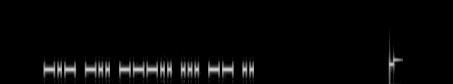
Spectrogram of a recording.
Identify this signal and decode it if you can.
Morse code, heard as a keyed tone, about 36 wpm, 690 Hz. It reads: KD8SMI
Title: USA Call Signs - 6 Characters - 3x Character Spacing - 35wpm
